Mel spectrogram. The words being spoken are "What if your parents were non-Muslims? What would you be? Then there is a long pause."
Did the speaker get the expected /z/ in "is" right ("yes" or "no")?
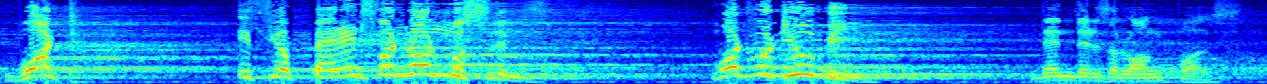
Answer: yes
